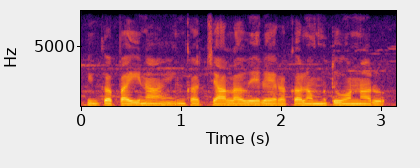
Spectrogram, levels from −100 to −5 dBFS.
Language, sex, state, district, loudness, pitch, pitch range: Telugu, male, Telangana, Hyderabad, -18 LUFS, 120 Hz, 115-125 Hz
